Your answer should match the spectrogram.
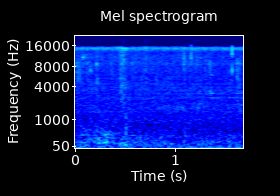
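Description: A storm of steady rain with a low rumble of thunder, heard faintly and continuously, with no voices.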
